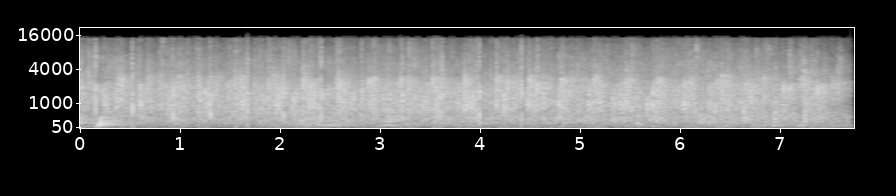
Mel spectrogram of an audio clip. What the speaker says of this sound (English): please give them a round of applause for me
